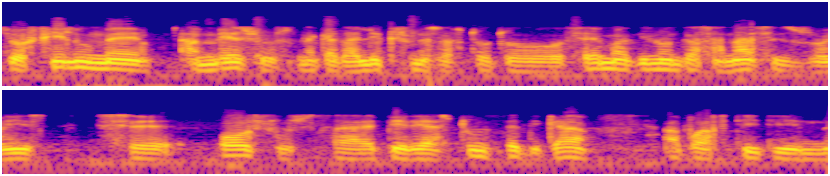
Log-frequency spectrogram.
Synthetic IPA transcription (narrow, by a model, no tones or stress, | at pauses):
ceo̞filume̞ɐme̞so̞snɐkɐt̪ɐliksume̞sɐft̪o̞t̪o̞θe̞mɐðino̞nd̪ɐsɐnɐsezzo̞isː | e | o̞susθɐepiɾeɐst̪unθe̞t̪ikɐːpo̞ɐft̪it̪in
